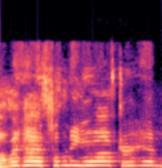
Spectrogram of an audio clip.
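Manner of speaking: very high-pitched scream. Retelling what a woman cried out after her purse was grabbed, retelling her scream. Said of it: "she was screaming".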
